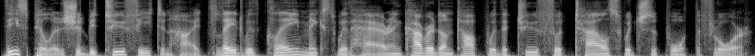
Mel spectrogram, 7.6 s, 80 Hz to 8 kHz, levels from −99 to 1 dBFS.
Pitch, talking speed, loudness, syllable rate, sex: 105 Hz, 215 wpm, -22 LUFS, 4.7 syllables/s, male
